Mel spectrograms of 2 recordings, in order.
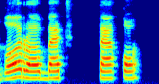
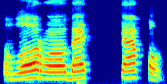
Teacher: Huruf ta yang pertama langsung masuk ke dalam huruf ta yang kedua. Tidak disukunkan lebih dahulu um.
